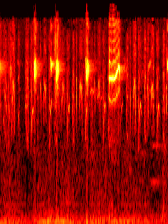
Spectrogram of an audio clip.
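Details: Crimson sunbird in energetic, long gacor song: scattered bright high chirps and short whistled notes, with a brief loud rapid trill near the end, then quieter ticking notes.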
